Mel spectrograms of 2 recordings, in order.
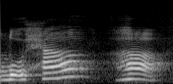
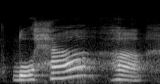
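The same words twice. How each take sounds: First: Duha with a plain h from the throat; duha, ha with a light h; wrong ha. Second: Duha with a breathy mid-throat ha; correct ha. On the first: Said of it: "Tadi semua duha". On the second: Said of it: "di bagian tengah-tengah tenggorokan". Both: Shown as a demonstration.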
